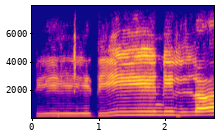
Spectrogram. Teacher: আল্লাহ শব্দের লামকে বারিক, আল্লাহ শব্দকে বারিক করে পড়তে হবে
